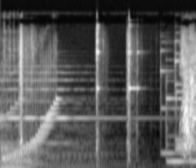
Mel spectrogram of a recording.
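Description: Cartoon sound effects over music: a sound rising steadily in pitch in the first half-second or so, then two light clinks about a second in as things go quiet.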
